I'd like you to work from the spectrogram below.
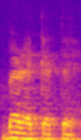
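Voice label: "berekete", Nigerian Pidgin, male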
